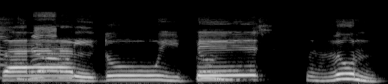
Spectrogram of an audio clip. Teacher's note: জাল জিহ্বার আগা উপরের দুই দাঁতের সাথে লাগে, যেখান থেকে থা উচ্চারিত হয়েছে, যেখান থেকে থা উচ্চারণ করছেন সেইখান থেকে জাল উচ্চারণ হবে নরম করে।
